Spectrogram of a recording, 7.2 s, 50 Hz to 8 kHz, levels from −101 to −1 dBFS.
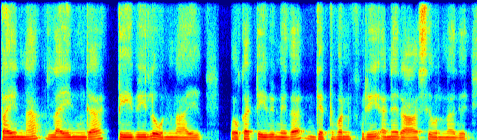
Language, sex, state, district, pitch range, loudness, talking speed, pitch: Telugu, male, Telangana, Hyderabad, 115-130 Hz, -16 LUFS, 125 wpm, 120 Hz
